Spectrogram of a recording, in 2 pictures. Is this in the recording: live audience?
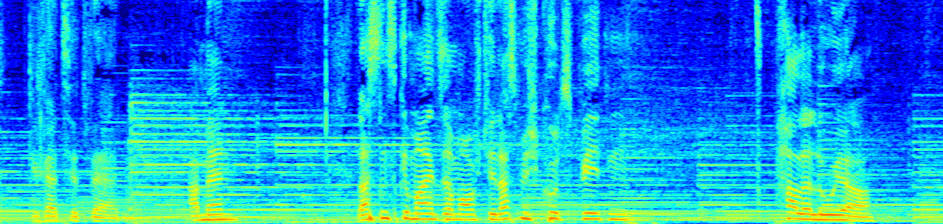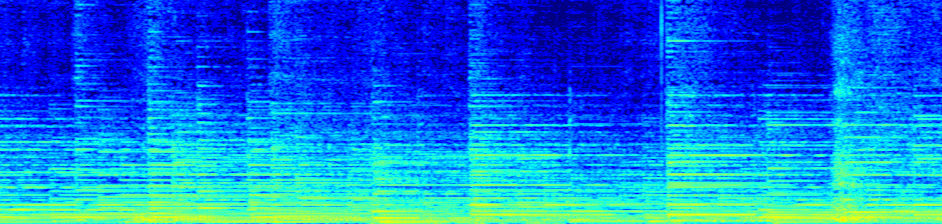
yes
